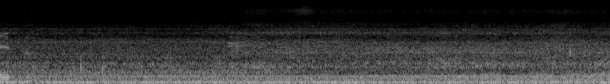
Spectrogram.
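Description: Crop sprayer's engine idling steadily: a low, even hum with a constant tone above it.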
